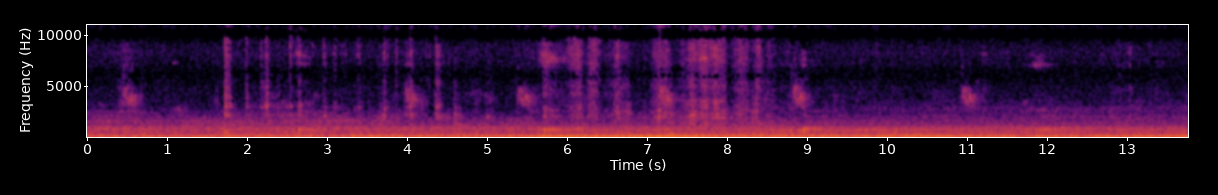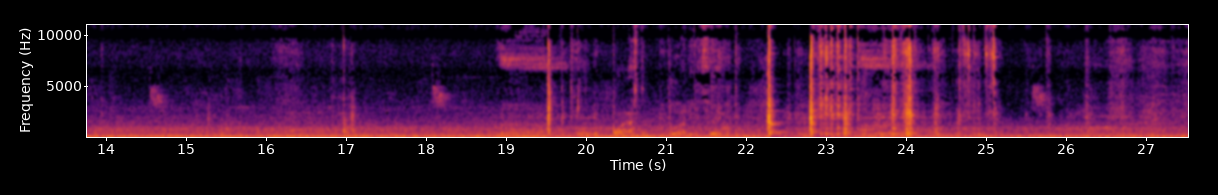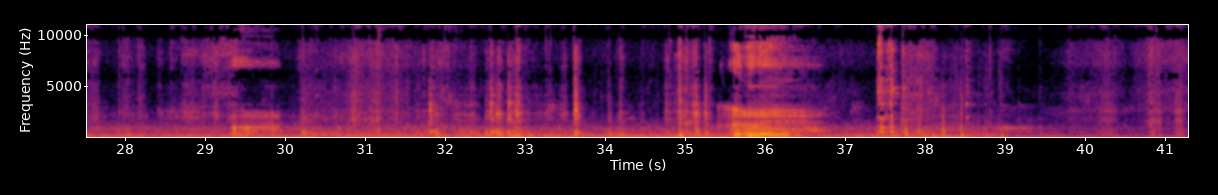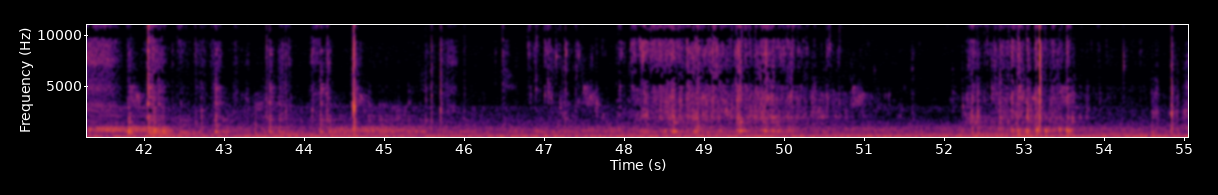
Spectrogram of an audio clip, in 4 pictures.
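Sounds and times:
metal pots clinking: 0:22.2 - 0:25.2, 0:37.4 - 0:38.0
pots clattering: 0:37.4 - 0:39.2.

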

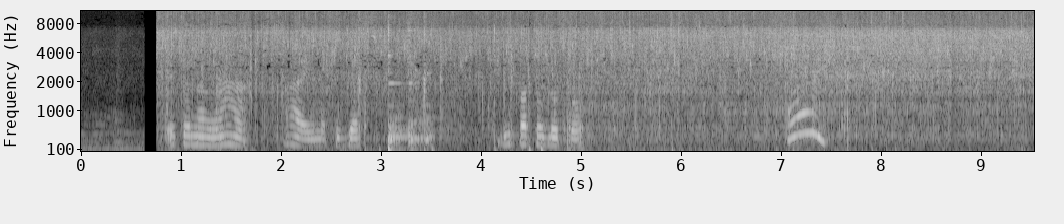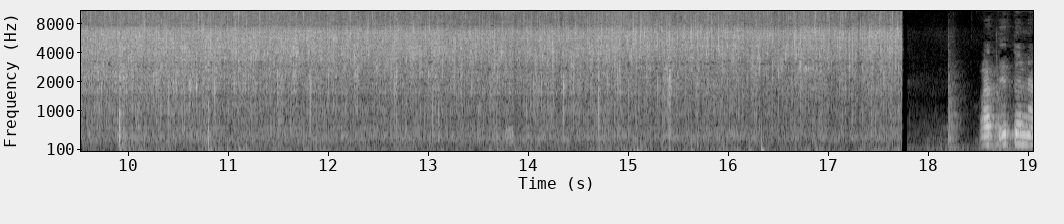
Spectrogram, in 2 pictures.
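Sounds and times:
fish sizzling in oil: 0:00.8 - 0:17.8.

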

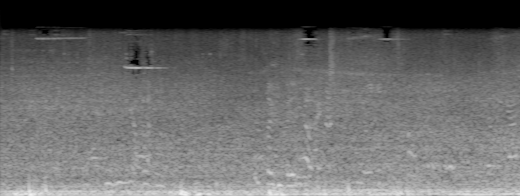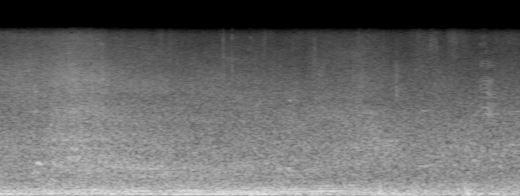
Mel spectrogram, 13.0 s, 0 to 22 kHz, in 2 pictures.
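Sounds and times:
city traffic rumble: 0:00.0 - 0:13.0
vehicle passing: 0:06.4 - 0:11.9.

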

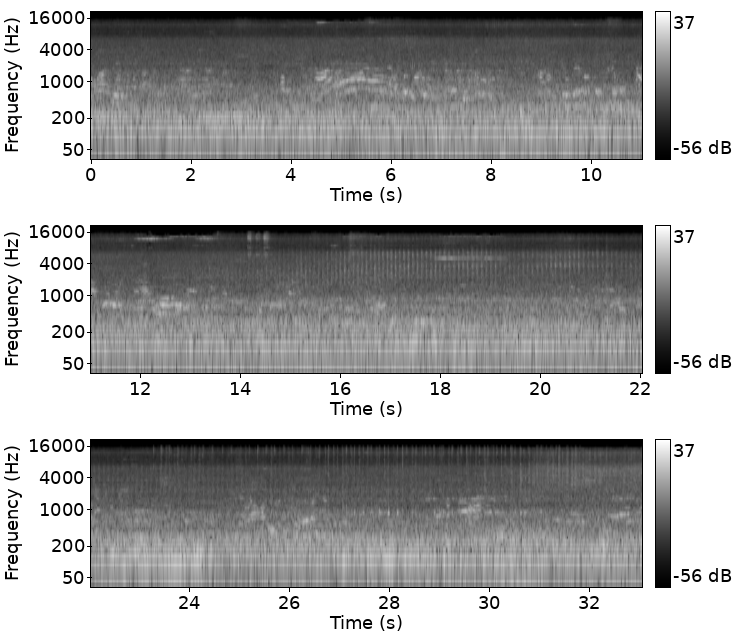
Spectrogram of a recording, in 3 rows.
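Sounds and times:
people chattering: 0:00.0 - 0:33.0
road traffic hum: 0:00.0 - 0:33.0.

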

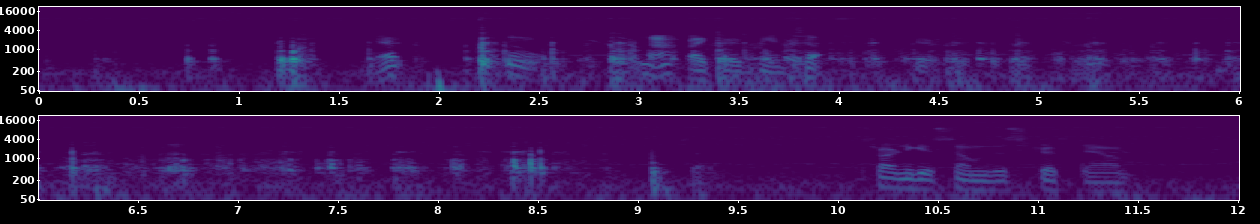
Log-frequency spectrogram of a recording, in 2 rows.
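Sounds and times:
knife scraping bark off wood: 0:00.7 - 0:09.4.

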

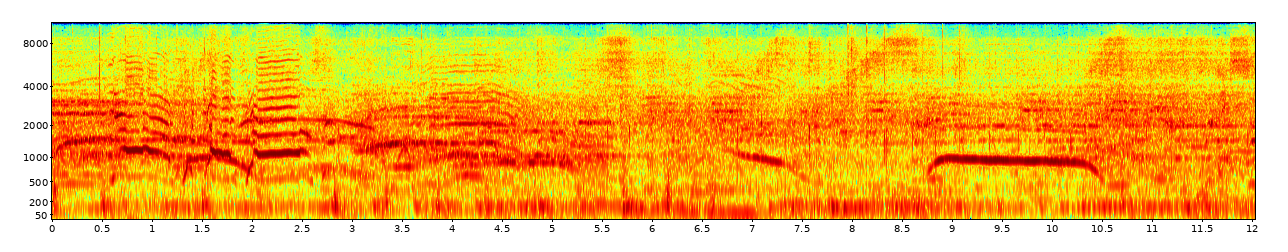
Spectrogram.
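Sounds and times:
crowd cheering and shouting: 0:00.0 - 0:12.0
music playing: 0:00.0 - 0:12.0.

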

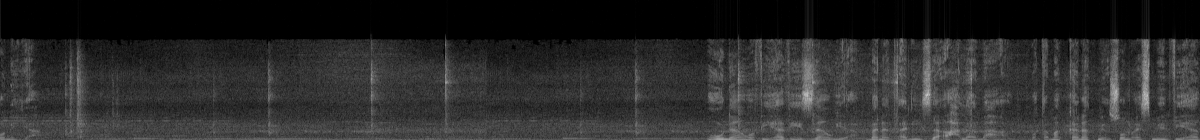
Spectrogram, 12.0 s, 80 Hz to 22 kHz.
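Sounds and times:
held low note music: 0:00.0 - 0:12.0
light ticking: 0:02.0 - 0:02.9, 0:05.7 - 0:09.8.

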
